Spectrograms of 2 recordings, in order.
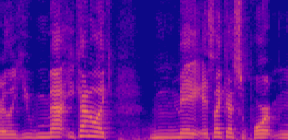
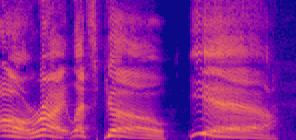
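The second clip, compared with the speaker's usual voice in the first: booming, drawn-out, gruff, slow bellowing voice; 4 semitones higher, 8 dB louder than usual. Retelling playing the Monster Hunter demo, imitating the Great Sword Hunter voice. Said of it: "he just sounds like the fucking Jeff impression that Oni does".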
